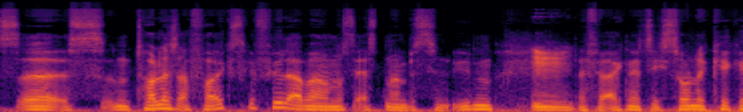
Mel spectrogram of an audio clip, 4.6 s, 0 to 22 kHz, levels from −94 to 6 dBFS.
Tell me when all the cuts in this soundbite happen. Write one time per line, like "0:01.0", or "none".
none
